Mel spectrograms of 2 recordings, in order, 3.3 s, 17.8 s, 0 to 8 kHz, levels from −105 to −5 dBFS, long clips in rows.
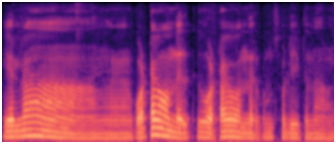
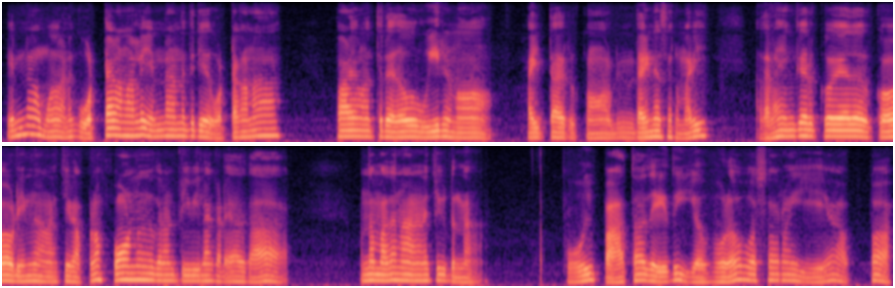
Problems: background sounds at intervals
